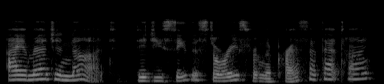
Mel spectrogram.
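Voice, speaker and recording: A woman's voice: mid-range voice, expressive, normal speed, pitched above the performer's own voice, close to an everyday voice. A woman playing a guarded female detective. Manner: careful and guarded. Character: cautious, measured female private investigator.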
